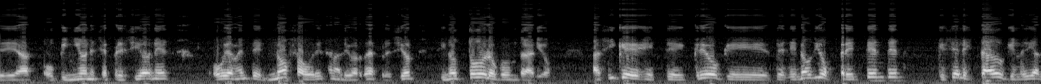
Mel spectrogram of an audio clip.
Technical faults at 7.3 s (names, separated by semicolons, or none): imaging from linear upsampling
